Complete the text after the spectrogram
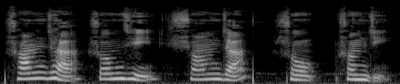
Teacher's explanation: সঘোষ মহাপ্রাণ ধ্বনি শব্দের মাঝে এবং শেষে থাকলে তা পরিবর্তিত হয়ে অল্পপ্রাণ ধ্বনিতে পরিণত হয়, যেমন সমঝা, সমঝি, সমজা, সমজি।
